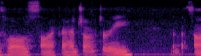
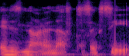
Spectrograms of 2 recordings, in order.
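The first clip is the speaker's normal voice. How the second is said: put-on deep, flat deadpan monotone drone; 2 semitones lower than usual. Doing an impression of a woman's lines as best possible: deep monotone voice. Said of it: "she has a deep monotone voice".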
